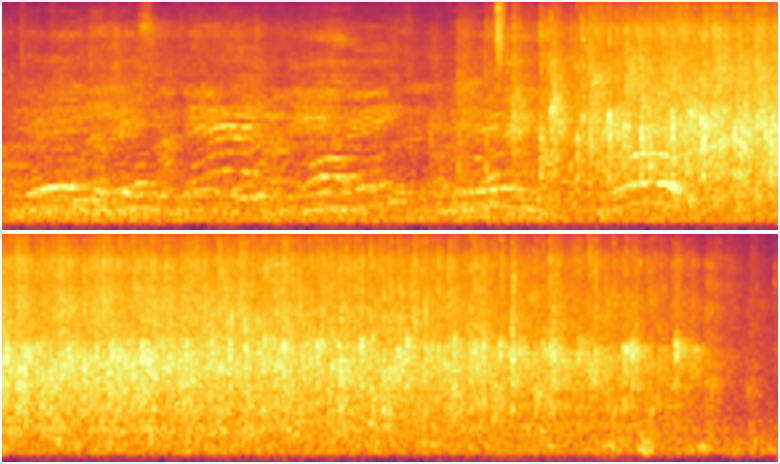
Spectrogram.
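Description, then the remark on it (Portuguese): An audience bursts into applause, dense overlapping clapping that swells to a steady roar and holds, with crowd voices murmuring underneath at first. “Essas palmas não foram pentecostais.”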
